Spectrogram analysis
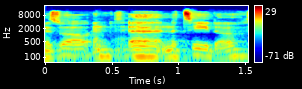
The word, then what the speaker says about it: Ntiedo: Natido, so it's spelled Ntiedo.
